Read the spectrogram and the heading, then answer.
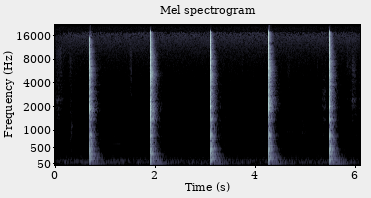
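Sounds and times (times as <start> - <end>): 
hammer: 0.7 - 1.0, 1.9 - 2.2, 3.1 - 3.4, 4.3 - 4.5, 5.5 - 5.8.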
